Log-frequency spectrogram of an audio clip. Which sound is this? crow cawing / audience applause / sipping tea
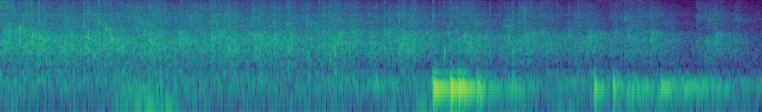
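audience applause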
